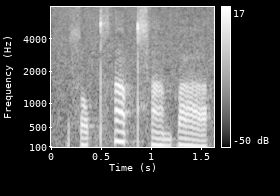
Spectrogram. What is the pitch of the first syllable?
low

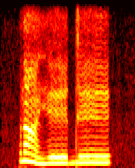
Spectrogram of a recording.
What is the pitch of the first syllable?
falling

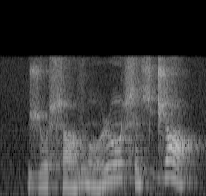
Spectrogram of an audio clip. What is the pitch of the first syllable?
low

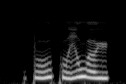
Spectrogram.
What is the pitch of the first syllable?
rising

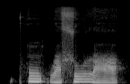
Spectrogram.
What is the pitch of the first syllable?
high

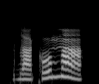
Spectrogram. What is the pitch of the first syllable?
low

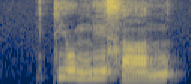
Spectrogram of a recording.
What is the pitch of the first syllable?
falling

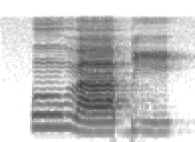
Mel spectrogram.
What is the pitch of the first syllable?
high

